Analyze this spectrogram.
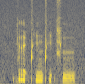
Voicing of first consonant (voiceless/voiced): voiceless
